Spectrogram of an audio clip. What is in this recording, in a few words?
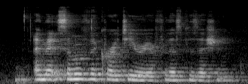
interviewee female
